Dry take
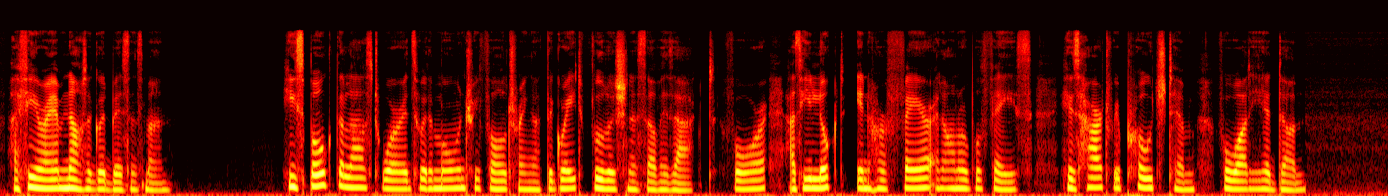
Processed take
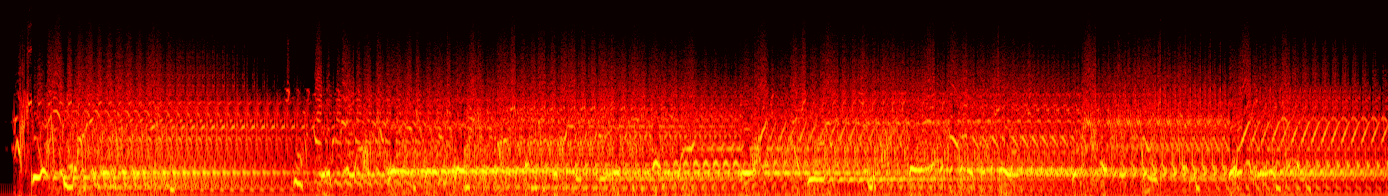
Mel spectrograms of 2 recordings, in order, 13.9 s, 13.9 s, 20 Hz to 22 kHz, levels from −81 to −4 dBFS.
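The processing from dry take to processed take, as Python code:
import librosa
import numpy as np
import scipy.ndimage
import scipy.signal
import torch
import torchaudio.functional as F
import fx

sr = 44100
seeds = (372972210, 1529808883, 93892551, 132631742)

p1 = fx.sine_speech(x, sr)
p2 = fx.peak_eq(p1, sr, hz=350.0, db=-11.0, octaves=1.7)
p3 = fx.dispersion(p2, sr, late='lows', ms=50.0, hz=1800.0)
p4 = fx.fold_sine(p3, sr, drive_db=11, ceiling_db=-8.5)
p5 = fx.dynamic_eq(p4, sr, hz=970.0, q=2.3, threshold_db=-30.0, ratio=4.0, max_db=4)
p6 = fx.tube_stage(p5, sr, drive_db=19.0, bias=0.4)
p7 = fx.add_hum(p6, sr, base_hz=50, snr_db=32)
p8 = fx.filter_lfo_lowpass(p7, sr, shape='saw_up', hz=3.1, low_hz=370.0, high_hz=2800.0, q=3.1)
p9 = p8 + fx.echo_swell(p8, sr, ms=100, loudest=5, wet_db=-9, dry=0)
p10 = fx.slew_limit(p9, sr, full_power_hz=110.0)
y = p10 * 10.0 ** (-8.0 / 20.0)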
